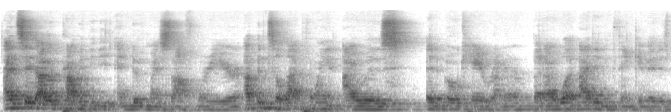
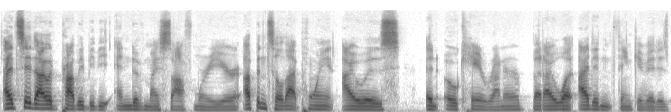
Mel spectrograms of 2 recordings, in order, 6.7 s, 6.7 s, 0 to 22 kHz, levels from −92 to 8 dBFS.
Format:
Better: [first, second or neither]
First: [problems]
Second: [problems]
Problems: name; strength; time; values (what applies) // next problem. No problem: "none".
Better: second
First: off-mic speech; far // room echo; slight; dies away in 0.6 s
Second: none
